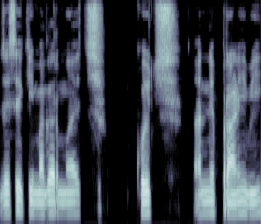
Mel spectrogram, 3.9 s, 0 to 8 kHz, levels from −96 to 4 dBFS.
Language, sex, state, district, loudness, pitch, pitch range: Hindi, male, Chhattisgarh, Bastar, -16 LUFS, 105 Hz, 105-110 Hz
